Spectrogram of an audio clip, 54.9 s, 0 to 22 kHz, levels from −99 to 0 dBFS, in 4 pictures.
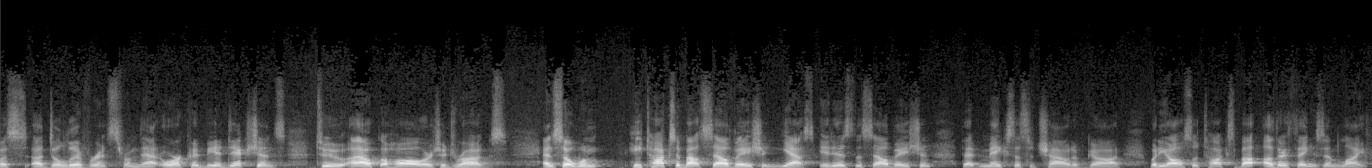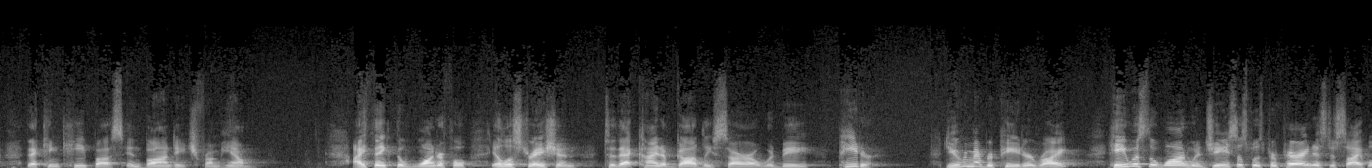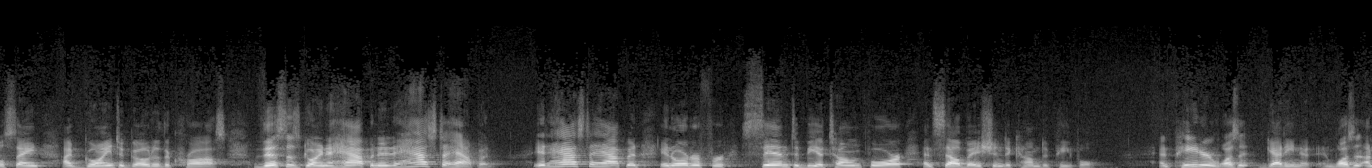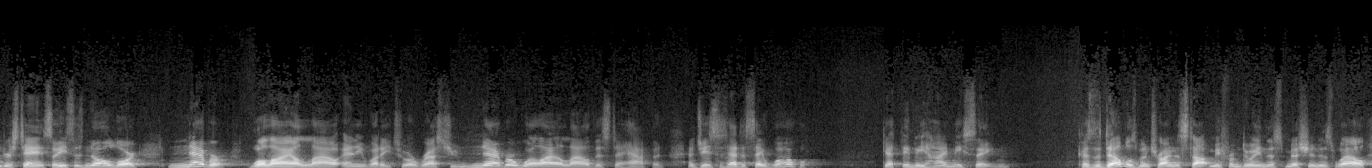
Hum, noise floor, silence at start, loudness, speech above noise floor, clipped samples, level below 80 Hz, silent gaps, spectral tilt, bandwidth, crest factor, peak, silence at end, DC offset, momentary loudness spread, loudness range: none; -65 dBFS; 0 s; -21 LUFS; 44 dB; under 0.1%; -74 dBFS; none; -5.5 dB/octave; 11.5 kHz; 20 dB; -2 dBFS; 0 s; under 0.1%; 14 LU; 7 LU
